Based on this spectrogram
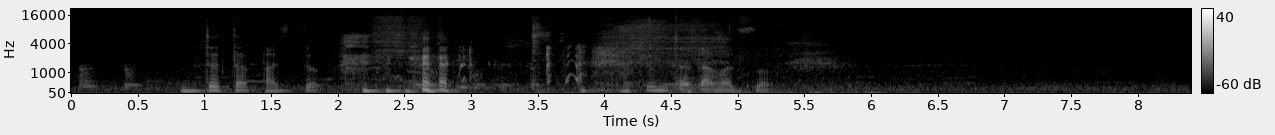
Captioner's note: laughs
